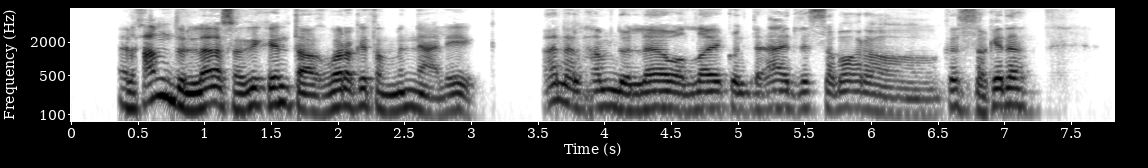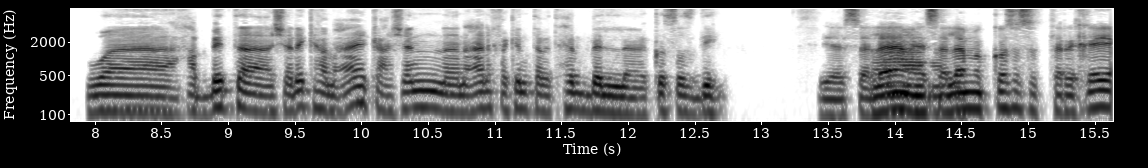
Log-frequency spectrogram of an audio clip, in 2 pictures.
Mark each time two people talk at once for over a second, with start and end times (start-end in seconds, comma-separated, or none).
none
